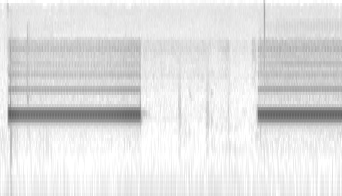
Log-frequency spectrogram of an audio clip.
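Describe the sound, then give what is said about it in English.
Telephone tones while a call is placed: a loud, steady electronic tone holds for about two seconds, stops for a quiet gap, then sounds again at the same pitch. “Might be time for a greeting-type phone call.”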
